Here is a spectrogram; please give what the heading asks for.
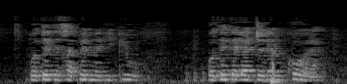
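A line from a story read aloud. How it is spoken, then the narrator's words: Plain. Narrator (Italian): chiese Segrado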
